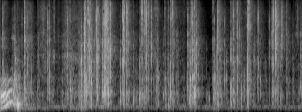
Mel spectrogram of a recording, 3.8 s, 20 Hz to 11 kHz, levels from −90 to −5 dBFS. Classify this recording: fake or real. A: real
